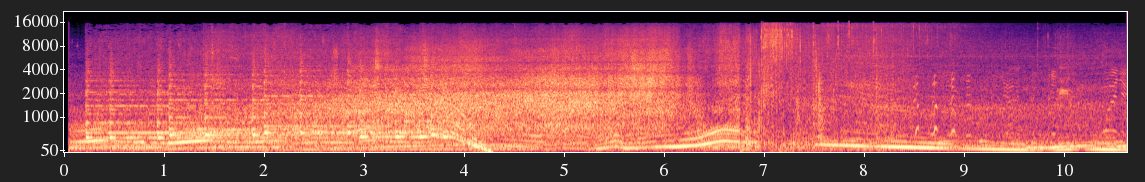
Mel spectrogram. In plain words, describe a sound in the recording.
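A car engine revs hard, rising and falling as the car slides.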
